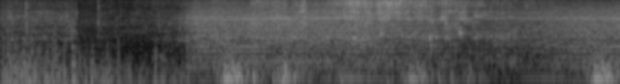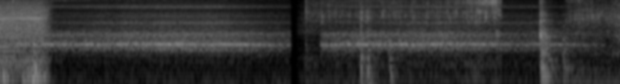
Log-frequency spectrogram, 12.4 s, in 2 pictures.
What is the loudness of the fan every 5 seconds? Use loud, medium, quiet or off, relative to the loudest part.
loud, loud, off.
